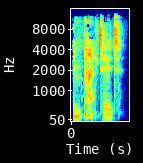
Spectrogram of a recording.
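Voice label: "impacted", British English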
